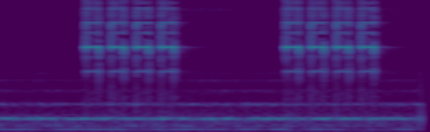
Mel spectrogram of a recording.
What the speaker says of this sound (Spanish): Cuando sonó la alarma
